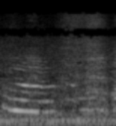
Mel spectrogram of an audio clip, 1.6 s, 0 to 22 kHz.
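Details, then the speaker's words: A newborn's short, wavering cry right after a difficult vaginal delivery with a stuck shoulder of a big baby (about 4 kg per delivery staff), with room noise; newborn cry. "Okay na yan ma o yun na umiyak na umiyak pero hindi kuya Grabe talaga siya"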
